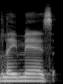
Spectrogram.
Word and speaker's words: Les Mis: way and the the Les Mis I should stop saying Les Miserables but like I do speak French so I do want to say it properly Les Mis because because I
